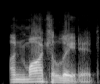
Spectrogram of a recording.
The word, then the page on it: unmodulated: American English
